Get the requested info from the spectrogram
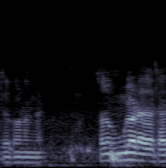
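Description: A man's voice in slow speech: a long drawn-out vowel, a short pause about half a second in, then more speech.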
